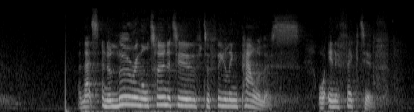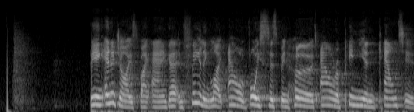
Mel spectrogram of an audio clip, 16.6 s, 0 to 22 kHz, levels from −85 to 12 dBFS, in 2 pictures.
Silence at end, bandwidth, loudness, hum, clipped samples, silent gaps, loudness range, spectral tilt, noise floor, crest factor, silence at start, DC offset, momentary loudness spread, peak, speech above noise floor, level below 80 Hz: 0 s; 15.5 kHz; -25 LUFS; none; under 0.1%; none; 12 LU; -5 dB/octave; -66 dBFS; 20 dB; 1.3 s; under 0.1%; 16 LU; -6 dBFS; 42 dB; -56 dBFS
